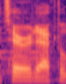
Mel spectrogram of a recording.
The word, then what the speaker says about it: pterodactyl: Why can't you hear the pterodactyl go to the bathroom? I don't know. Why can't you? Because the P is silent.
